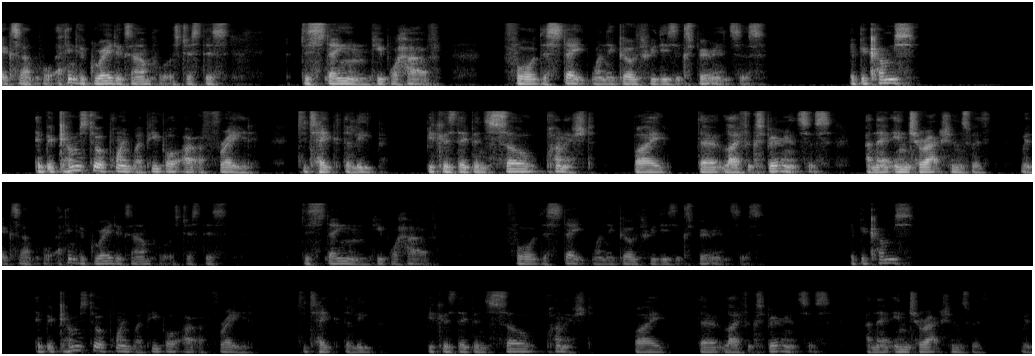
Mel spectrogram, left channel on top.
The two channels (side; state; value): right; quieter; 15.4 dB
